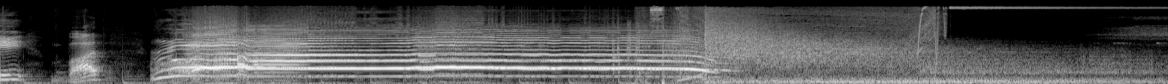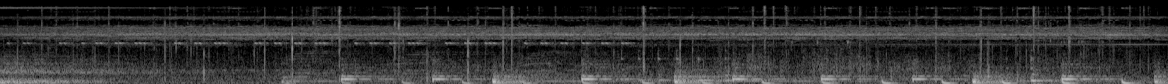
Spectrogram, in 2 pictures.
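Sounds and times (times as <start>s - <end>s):
speech: 0.0s - 2.9s
group shouting a yell together: 1.5s - 7.4s
rhythmic low pulses: 6.4s - 23.3s
insects chirping in the Amazon jungle at night: 7.8s - 23.3s.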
